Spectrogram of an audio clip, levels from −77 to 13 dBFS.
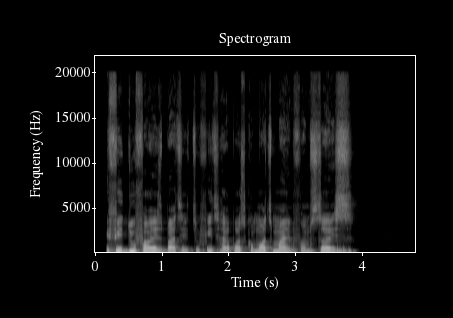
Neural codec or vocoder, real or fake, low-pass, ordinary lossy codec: none; real; none; none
